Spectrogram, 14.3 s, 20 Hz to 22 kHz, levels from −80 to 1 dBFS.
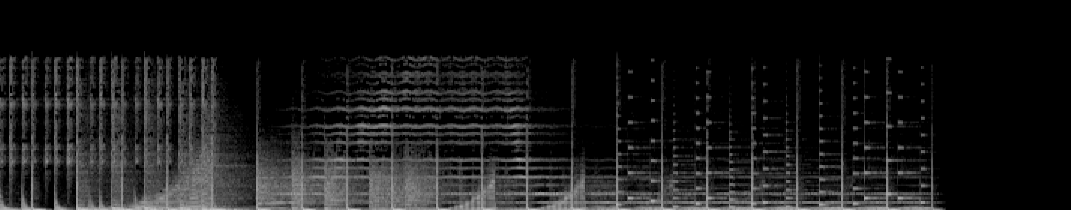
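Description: Nothing here counts as a fault, and the only thing worth noting is the gentle fade-out that begins around 12 seconds and finishes at 12.64 s, smooth and without any click or hard edge.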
